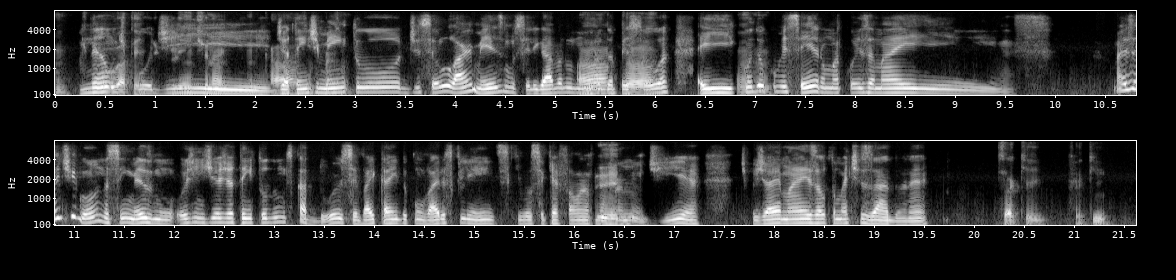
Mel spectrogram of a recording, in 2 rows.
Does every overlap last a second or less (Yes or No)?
No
